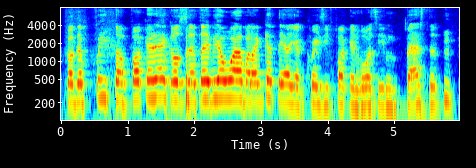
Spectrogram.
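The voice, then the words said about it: Put-on New Jersey accent. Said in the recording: “nothing funnier than a Jersey accent.”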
